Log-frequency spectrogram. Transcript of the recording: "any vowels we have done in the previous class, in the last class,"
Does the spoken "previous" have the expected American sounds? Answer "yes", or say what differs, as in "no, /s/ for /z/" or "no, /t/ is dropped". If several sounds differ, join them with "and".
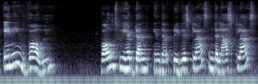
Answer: yes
